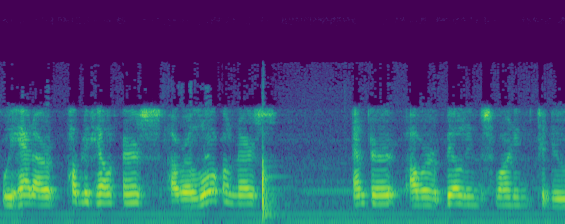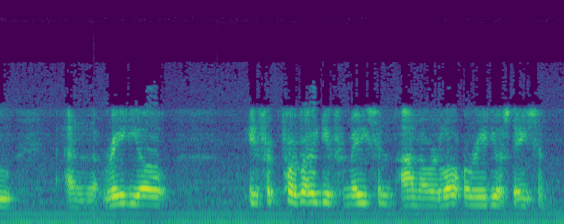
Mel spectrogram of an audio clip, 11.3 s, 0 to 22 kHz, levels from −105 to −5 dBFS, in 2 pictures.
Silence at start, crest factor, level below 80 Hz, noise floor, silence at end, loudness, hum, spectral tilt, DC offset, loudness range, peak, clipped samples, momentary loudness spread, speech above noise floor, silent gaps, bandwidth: 0.05 s; 24 dB; -50 dBFS; -47 dBFS; 0 s; -25 LUFS; 60 Hz at -55 dBFS; -6.5 dB/octave; under 0.1%; 2 LU; -2 dBFS; under 0.1%; 10 LU; 23 dB; none; 5.8 kHz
